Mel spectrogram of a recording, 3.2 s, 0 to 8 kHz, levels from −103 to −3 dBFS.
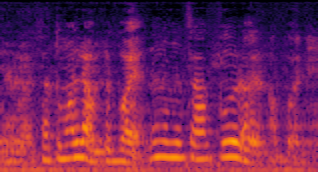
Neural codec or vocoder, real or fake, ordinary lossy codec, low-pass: codec, 16 kHz, 16 kbps, FunCodec, trained on Chinese and English, 50 frames a second; fake; none; none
